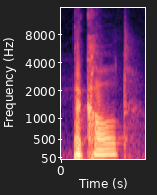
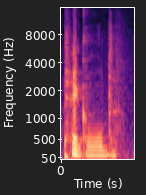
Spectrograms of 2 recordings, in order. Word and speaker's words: Picoult: Picoult. All right. Not pickled. Not like she's a cucumber. No.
